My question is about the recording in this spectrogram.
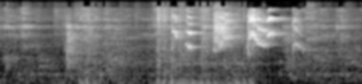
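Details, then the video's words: Pet lovebirds, a green Fischer's and a pastel blue, chirping in the morning: a quick cluster of shrill, high, squeaky chirps in the middle, with soft rustling and cage patter before and after. "Lovebird Chirping Sounds"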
